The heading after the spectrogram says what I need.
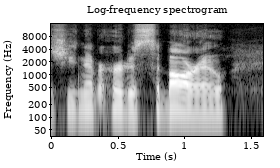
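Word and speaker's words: Sbarro: she's never heard of sabaro sabaro actually spelled s-b-a-r-r-o so for whatever that's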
